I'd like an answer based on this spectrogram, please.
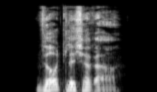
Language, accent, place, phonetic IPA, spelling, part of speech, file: German, Germany, Berlin, [ˈvɪʁklɪçəʁɐ], wirklicherer, adjective, De-wirklicherer.ogg
- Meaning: inflection of wirklich: 1. strong/mixed nominative masculine singular comparative degree 2. strong genitive/dative feminine singular comparative degree 3. strong genitive plural comparative degree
